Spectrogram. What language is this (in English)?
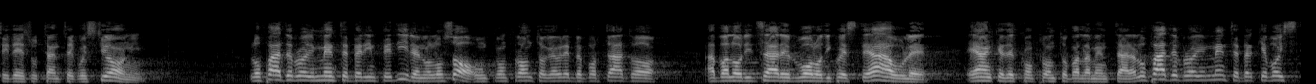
Italian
